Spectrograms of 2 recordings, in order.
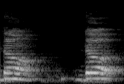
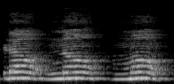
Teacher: पर लिखा हुआ है अंतिम प पंचमाक्षर य अनुनासिक होता है इसका उच्चारण कैसे होता है नाक और मुंह से होता है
